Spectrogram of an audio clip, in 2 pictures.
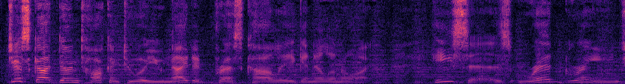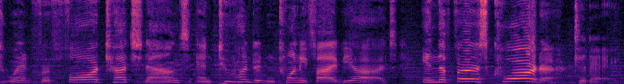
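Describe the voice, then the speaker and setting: Gravelly, animated 1920s newspaperman. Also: on the high side, slow, faint music behind, exaggerated voice, low-quality recording. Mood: newsy, impressed. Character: slow-talking gravelly 1920s newspaperman passing on news. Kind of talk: period radio drama acting.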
